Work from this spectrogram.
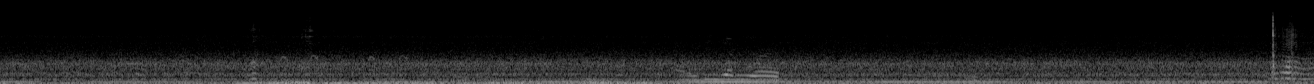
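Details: Honey bees at an Apimaye hive during a July 23, 2020 brood inspection; a steady low hum of the colony throughout, with handling noises and brief faint voices.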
